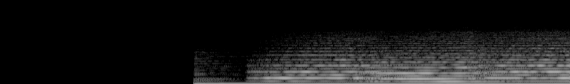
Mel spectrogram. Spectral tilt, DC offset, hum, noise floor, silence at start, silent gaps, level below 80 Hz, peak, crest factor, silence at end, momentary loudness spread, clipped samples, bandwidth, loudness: -8.5 dB/octave; 3%; none; -51 dBFS; 1.9 s; none; -60 dBFS; -12 dBFS; 16 dB; 0 s; 4 LU; under 0.1%; 8 kHz; -28 LUFS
